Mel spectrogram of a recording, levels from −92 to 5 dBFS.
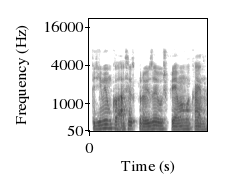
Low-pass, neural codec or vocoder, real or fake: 7.2 kHz; none; real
